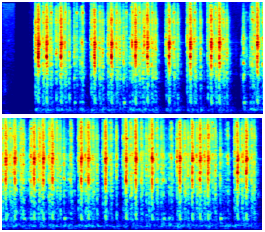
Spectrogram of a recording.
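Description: Typing sound effect: a rapid, steady clatter of keystrokes that starts a moment in, laid under text being typed out on screen.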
